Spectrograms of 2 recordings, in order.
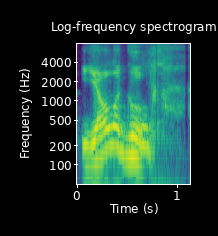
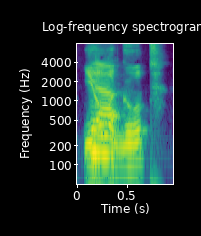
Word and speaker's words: Jólagult: This is called Jólagult. It's spelled Jólagul, like a seagull. Yola, I believe, refers to the Yule season, the Christmas season. Jólagult.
